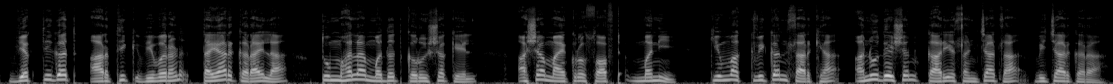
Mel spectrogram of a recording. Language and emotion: Marathi, neutral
